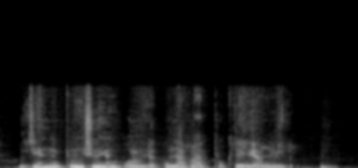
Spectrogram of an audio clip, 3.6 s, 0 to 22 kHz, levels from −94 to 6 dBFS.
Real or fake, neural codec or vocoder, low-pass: fake; codec, 24 kHz, 1.5 kbps, HILCodec; 10.8 kHz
